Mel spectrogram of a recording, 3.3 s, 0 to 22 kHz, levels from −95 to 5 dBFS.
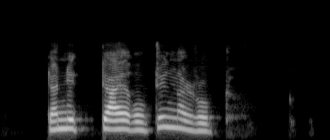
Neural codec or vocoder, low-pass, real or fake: codec, 16 kHz, 16 kbps, FunCodec, trained on LibriTTS, 50 frames a second; 7.2 kHz; fake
